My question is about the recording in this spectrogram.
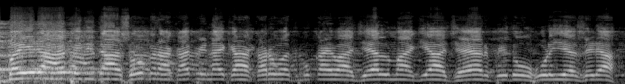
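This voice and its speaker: A man giving a devotional sermon, telling a saint's story in a folksy way and voicing its characters. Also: high-pitched. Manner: folksy, addresses listeners as bapu, voices characters in stories. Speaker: spiritual storyteller. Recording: music playing behind.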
